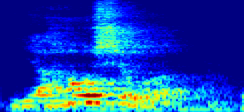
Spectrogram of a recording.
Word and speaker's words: Yehoshua: Yehoshua is how you pronounce it.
